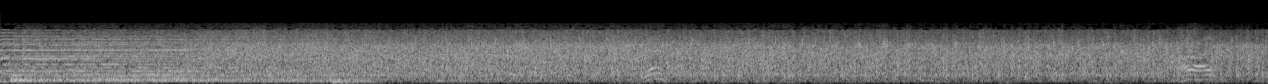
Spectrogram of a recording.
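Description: Studio audience applause: a dense, steady wash of many hands clapping, loud and sustained for about twelve seconds, with a faint tonal hum underneath in the first few seconds.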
